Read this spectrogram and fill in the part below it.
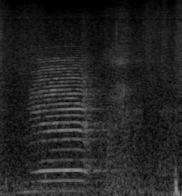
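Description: A heifer on a farm gives one drawn-out, fairly near moo, steady in pitch and lasting about a second, over soft outdoor background noise, with no talk.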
